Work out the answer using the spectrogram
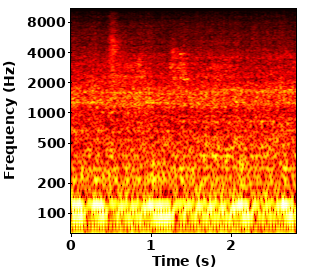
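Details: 2008 Hyundai Sonata 2.4 petrol engine at low idle stumbling every second or so with an uneven, lumpy beat of a cylinder misfire.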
